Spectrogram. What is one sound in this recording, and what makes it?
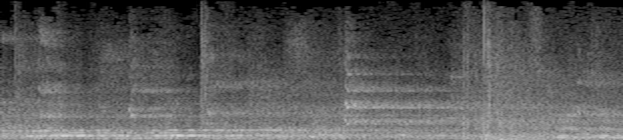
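A handball bounces on a hard floor.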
